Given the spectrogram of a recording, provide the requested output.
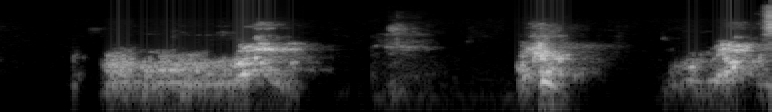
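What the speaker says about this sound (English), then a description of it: "my dog definitely had something to say" A pet dog barks several times close by in an indoor room, a long rough bark followed by a faint yelp and two more sharp barks.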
